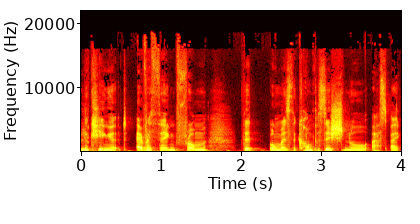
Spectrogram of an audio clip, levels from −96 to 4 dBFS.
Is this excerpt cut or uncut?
uncut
